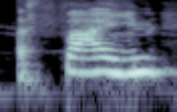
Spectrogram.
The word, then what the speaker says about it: sign: in elongation as as I have taken the word sign in that GE we are not pronouncing but G is helping us in stretching the word sign okay otherwise why are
